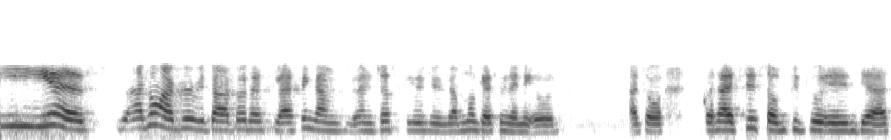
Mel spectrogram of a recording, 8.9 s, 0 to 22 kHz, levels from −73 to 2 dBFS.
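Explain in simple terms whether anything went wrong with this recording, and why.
The speech sounds thin, slightly rough and robotic from start to finish. That's the G.729 phone codec, which rebuilds the voice from a simplified model and drops everything above 3.7 kHz.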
